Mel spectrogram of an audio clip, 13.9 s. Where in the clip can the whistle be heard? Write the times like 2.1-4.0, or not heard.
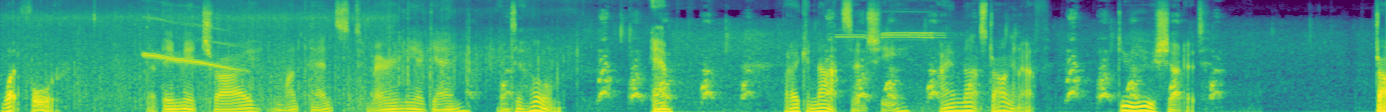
1.4-2.5, 8.3-10.3.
